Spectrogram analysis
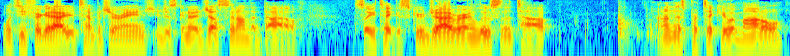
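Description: Young guy doing a plumbing how-to, lowish voice, plain straightforward delivery, studio. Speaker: product presenter. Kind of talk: explainer video.

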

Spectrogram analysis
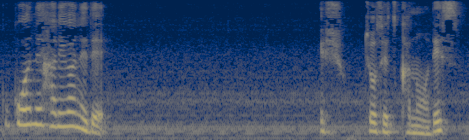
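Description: A woman's voice: medium pitch, big pitch swings, measured pace, a little mellow, slight background noise. A woman with a Hokkaido Japanese accent, hosting a craft channel and chatting casually while she works, laughing often and murmuring to herself. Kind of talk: casual craft tutorial chat.

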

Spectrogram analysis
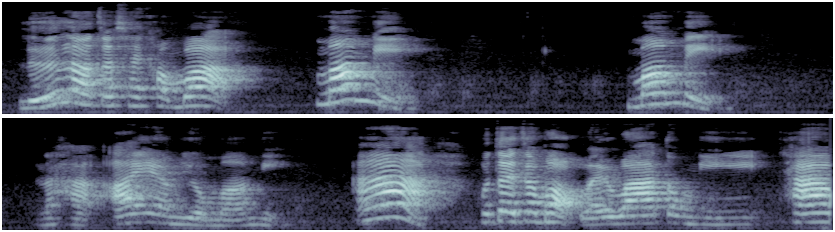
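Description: A homeschool teacher gives a cheerful lesson on baby sign language, demonstrating each sign while repeating the English words. Her voice is high, pushed and bright, with noticeable reverb.

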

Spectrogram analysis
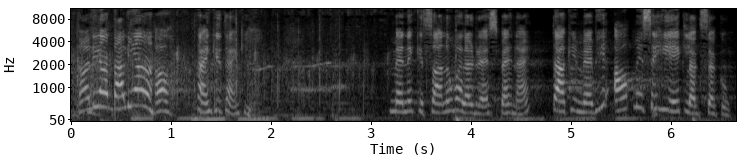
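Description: Brief: a woman voicing a boastful young headwoman, high voice, loud music under, film dub. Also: moderate pace, close to an everyday voice. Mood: showy. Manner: boastful public speech. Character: showy young village headwoman.

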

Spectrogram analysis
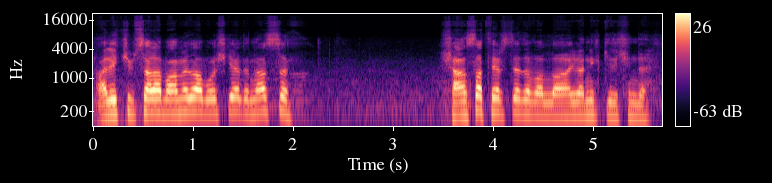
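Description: A man's voice: high-pitched, little pitch movement, a little fast, smooth. A man hosting a casual live pigeon-auction stream, commentating and addressing viewers as friends. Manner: addresses viewers as friends, repeats key phrases.

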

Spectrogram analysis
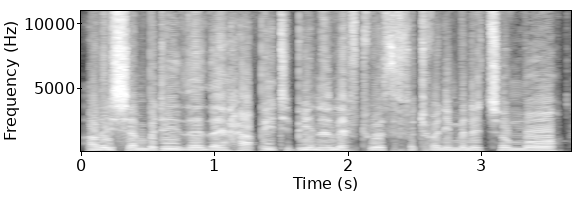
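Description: A middle-aged man, a pastor, giving a gentle, conversational sermon full of questions to the listener. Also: mid-range voice, little pitch movement, fast talker, dry recording.

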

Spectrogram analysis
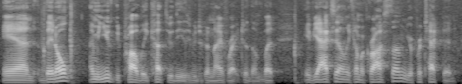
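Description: A middle-aged man with a very deep voice runs a casual cooking show from his own kitchen. He chats eagerly through one gadget after another, filling the gaps with ums and uhs. A faint hiss sits under the recording. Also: animated, a little fast. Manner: chatty, enthusiastic, filler-heavy. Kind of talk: casual product demo. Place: home kitchen, indoors.

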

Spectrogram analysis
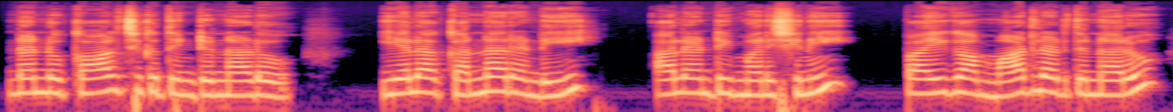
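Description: A woman voicing a defiant young wife who speaks in a sharp, accusing way in a storybook reading. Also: a little high, steady tone, normal speed, no echo, studio quality, close to an everyday voice. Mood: bitter, accusing. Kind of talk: storybook narration.

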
